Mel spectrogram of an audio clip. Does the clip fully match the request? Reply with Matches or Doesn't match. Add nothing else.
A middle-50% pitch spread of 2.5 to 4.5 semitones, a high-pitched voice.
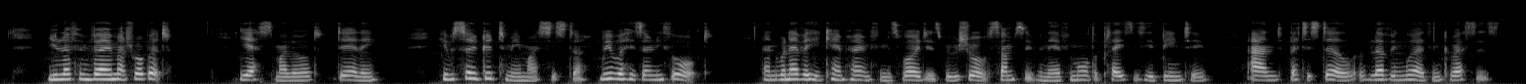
Matches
